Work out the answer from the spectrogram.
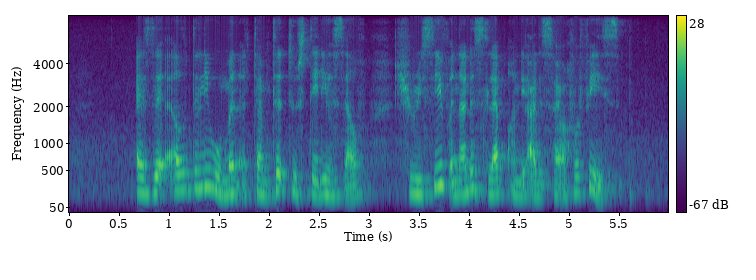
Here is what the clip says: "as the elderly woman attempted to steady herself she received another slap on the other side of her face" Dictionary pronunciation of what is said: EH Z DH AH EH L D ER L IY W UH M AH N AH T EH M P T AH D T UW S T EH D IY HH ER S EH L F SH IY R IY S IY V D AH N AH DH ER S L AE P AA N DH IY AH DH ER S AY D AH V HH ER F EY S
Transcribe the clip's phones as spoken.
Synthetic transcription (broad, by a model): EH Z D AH EH L D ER L IY W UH M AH N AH T EH M P T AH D T UW S T EH D IY HH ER S EH L F SH IY R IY S IY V AH N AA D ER S L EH P AA N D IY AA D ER S AY D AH F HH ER F EY S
